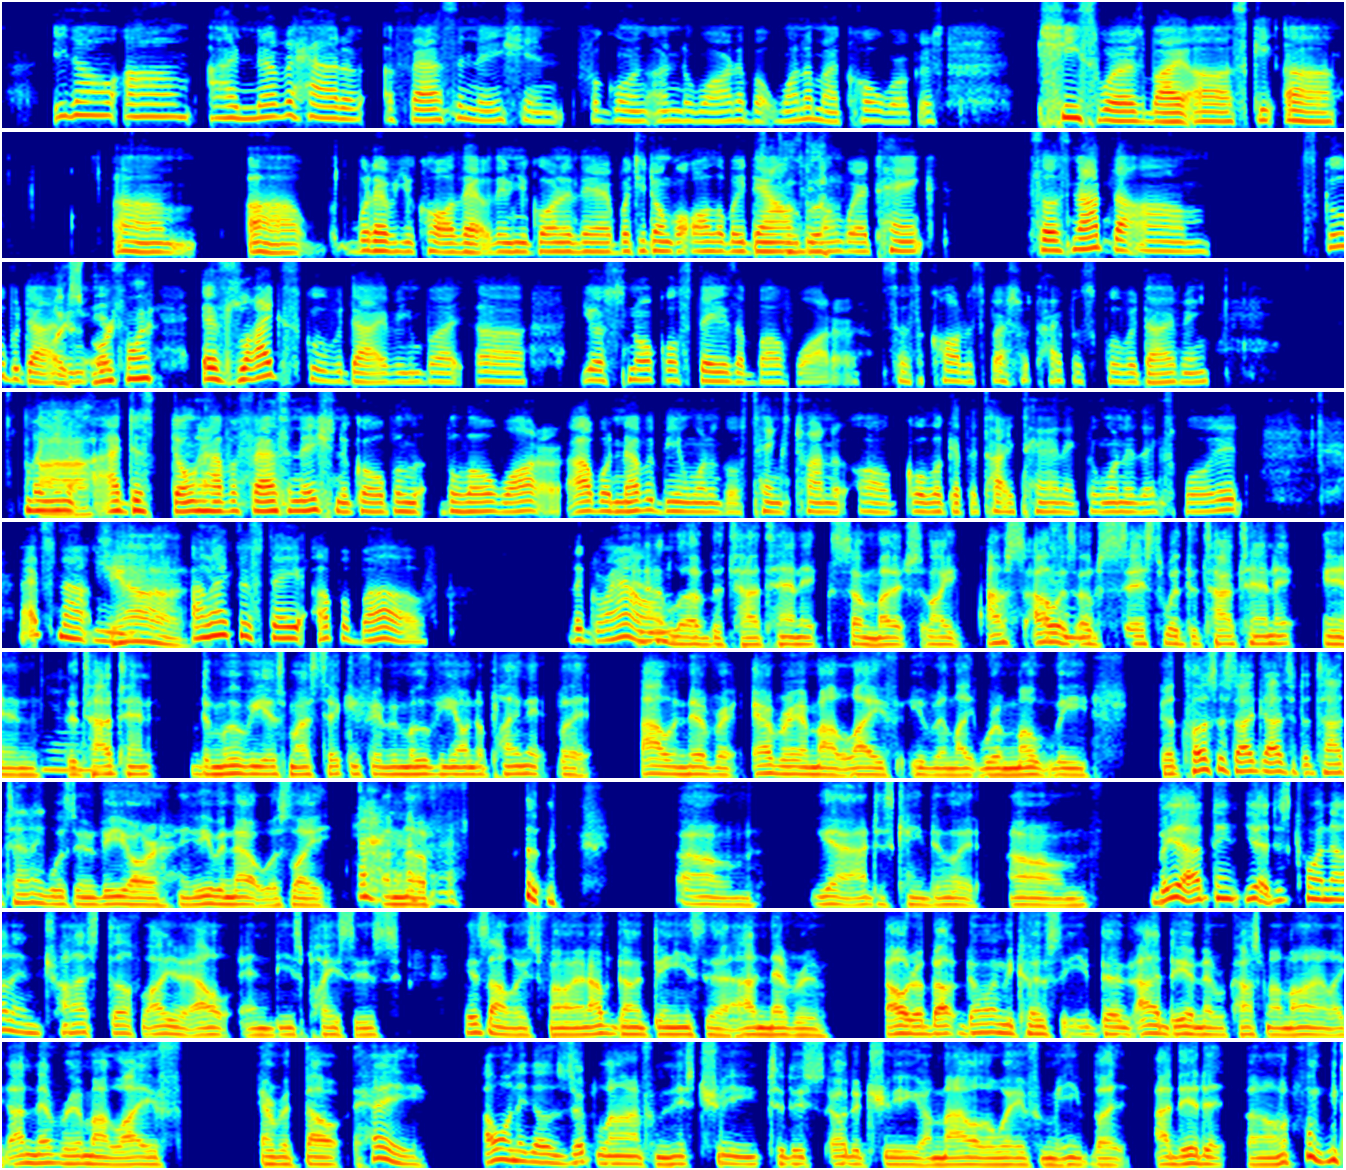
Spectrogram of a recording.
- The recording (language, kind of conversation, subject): English, unstructured, What hobby do you think everyone should try at least once?
- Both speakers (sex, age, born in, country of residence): female, 25-29, United States, United States; male, 25-29, United States, United States
- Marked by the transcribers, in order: stressed: "like"; tapping; unintelligible speech; chuckle; laughing while speaking: "um"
